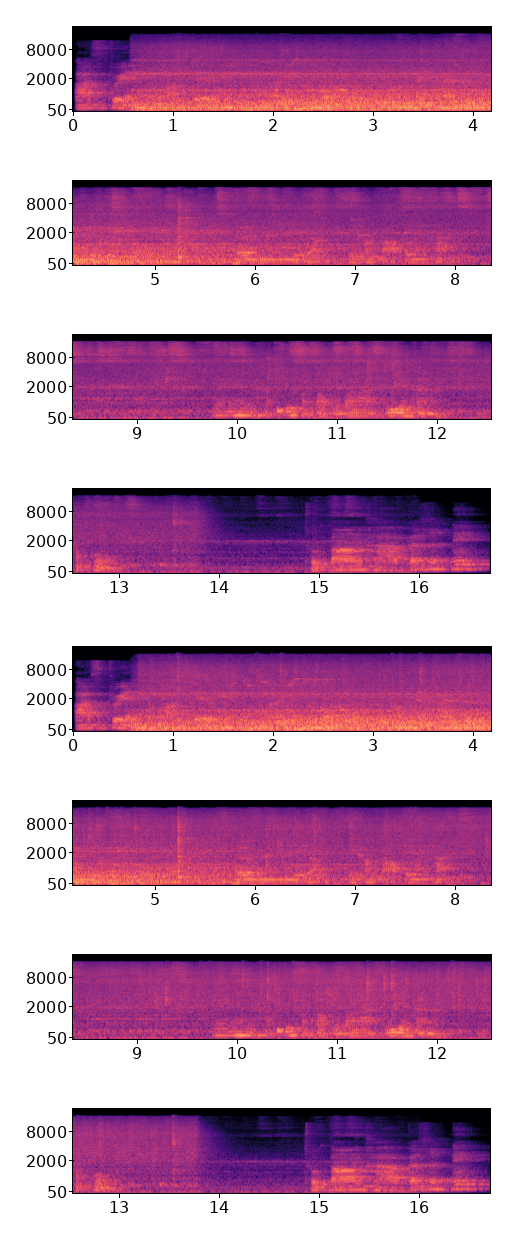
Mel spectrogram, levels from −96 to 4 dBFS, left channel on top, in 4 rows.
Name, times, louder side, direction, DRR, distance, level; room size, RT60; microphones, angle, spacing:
voice 1, 0.0-2.7 3.1-5.3 5.8-6.0 6.3-8.0 14.8-16.5, right 1 dB, 25° right, -2 dB, 2.1 m, -32 dB
sound 1, 0.6-12.4 12.7-13.2 15.1-15.5, equal, 50° left, 2.0 m, -27 dB
sound 2, 0.6-13.8, right 4 dB, 80° right, 1.6 m, -35 dB
voice 2, 3.8-4.5 5.8-6.5 9.7-12.0 12.4-13.0, equal, 5° left, -2 dB, 1.3 m, -31 dB
17.5 x 7.8 x 2.5 m, 0.84 s
head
